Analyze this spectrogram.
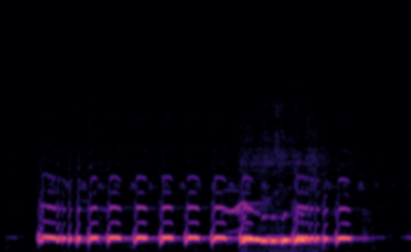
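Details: Local zebra dove in full song, meant to prompt other doves to answer: a single long phrase of about a dozen clipped coo pulses, quickening into a rolling trill near the end, with clean, quiet surroundings.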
